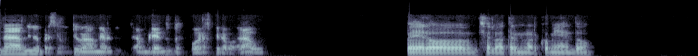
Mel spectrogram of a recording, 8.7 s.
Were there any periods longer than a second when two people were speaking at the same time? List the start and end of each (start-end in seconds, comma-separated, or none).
none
